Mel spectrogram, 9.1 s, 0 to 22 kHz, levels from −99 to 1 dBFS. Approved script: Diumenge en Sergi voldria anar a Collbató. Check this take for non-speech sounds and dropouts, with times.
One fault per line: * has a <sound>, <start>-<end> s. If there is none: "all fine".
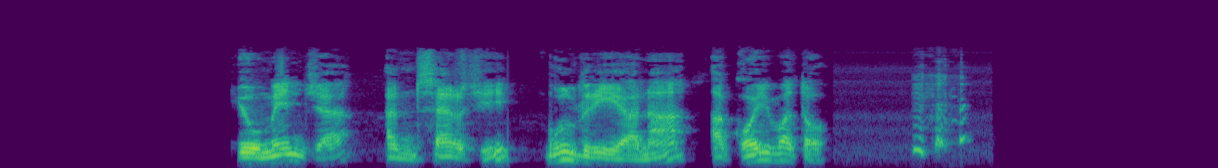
* has a laugh, 6.8-7.3 s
